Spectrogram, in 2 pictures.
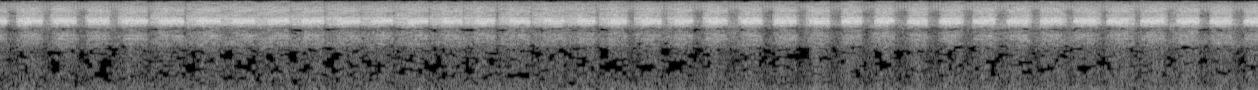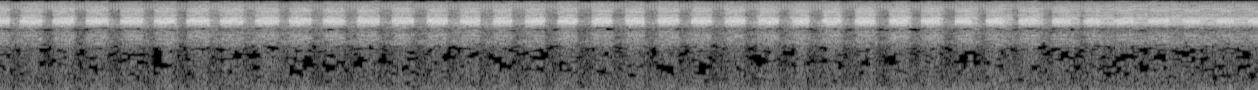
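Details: Cicadas in summer in Provence, France, keep up a continuous shrill buzzing. The chorus pulses in quick, very regular beats for the whole stretch, with no other noise.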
